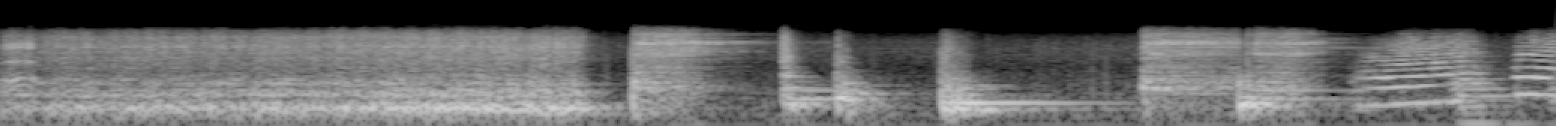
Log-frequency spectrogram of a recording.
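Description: Cartoon orchestral score on an old, narrow-sounding soundtrack: about three seconds of crashing cymbals and drums, then several sharp percussion hits each ringing briefly, and wavering horn notes coming in near the end.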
